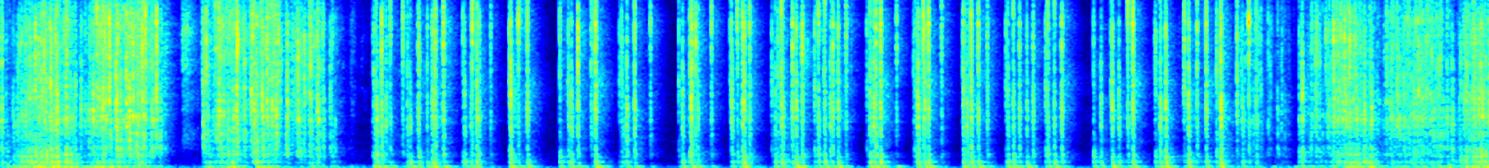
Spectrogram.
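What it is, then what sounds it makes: Wicker basket, scratched. Long nails of both hands rapidly scratch a hollow, empty woven wicker basket. The result is bright, dry, crackling rasps in quick separate bursts with brief silences between, plus longer continuous scratching at the start and end.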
